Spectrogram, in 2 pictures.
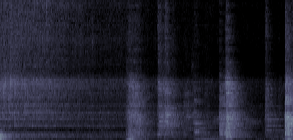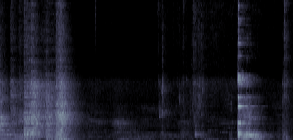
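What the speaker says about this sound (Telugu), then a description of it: "కొంచెమంత అయితే వాటర్ వేసేసాను" Water splashes into a metal pot of carrot and taro curry among clinks and clatters of cookware, with a voice speaking intermittently nearby.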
